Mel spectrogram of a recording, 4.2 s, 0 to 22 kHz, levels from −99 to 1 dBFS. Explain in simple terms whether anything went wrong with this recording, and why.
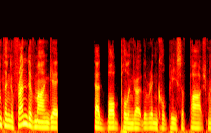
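Yes, two things went wrong. From 1.15 to 1.89 s the speech cuts off abruptly into dead, total silence for about three quarters of a second, with no background hiss at all. This is an audio dropout to silence: the input was likely lost for a moment, perhaps from a loose connection or a brief mute, while the recording kept running, so whatever was said then is gone.

Later, from 3.22 to 3.25 s, there is a tiny buzzy blip with a slight wobble as normal speech resumes. This is concealed Bluetooth headset packet loss: a few bits of sound between headset and phone went missing, and the phone filled the roughly 20 ms gap by repeating a similar piece of the speech just before it. The headset's wideband connection, which carries the speech throughout, has a slight grainy edge on louder sounds.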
